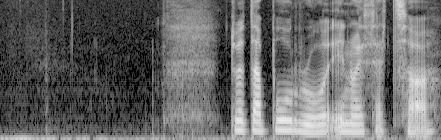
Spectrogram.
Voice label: "bwrw", Welsh

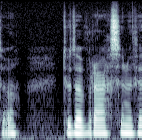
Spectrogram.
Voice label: "fras", Welsh

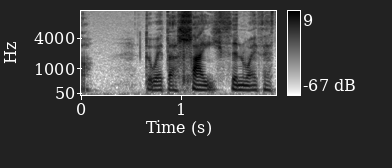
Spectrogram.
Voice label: "llaith", Welsh

